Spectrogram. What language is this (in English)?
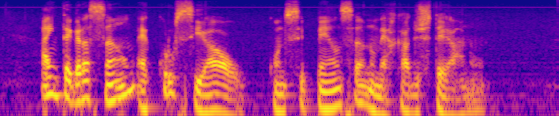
Portuguese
